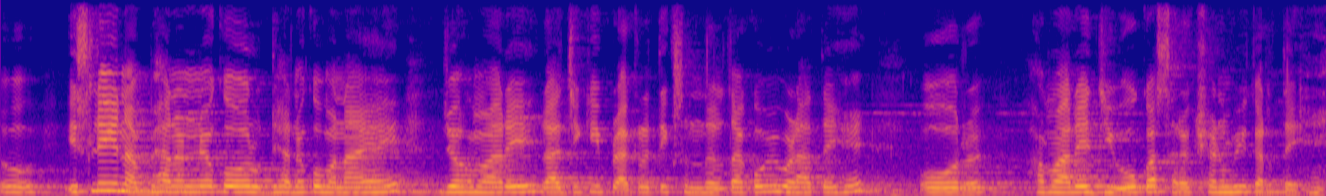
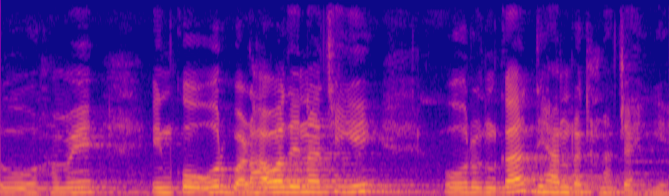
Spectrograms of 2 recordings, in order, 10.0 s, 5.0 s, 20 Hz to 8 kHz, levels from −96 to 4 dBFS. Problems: constant background noise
